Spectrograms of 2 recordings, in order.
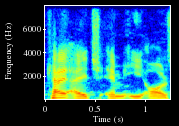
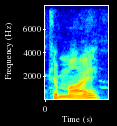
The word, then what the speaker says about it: Khmer: kumai is the language it's spelled k-h-m-e-r so at first we were talking about khmer all the time khmer kumar kumar um but uh it's kamai uh and uh the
